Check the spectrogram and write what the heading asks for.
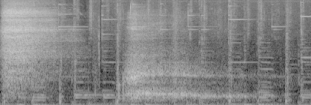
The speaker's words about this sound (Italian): Avete sentito l'aria che entra nel naso, poi scende, riempie i polmoni. Siamo vivi.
